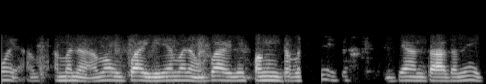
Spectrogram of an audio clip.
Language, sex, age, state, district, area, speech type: Manipuri, female, 45-60, Manipur, Imphal East, rural, conversation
